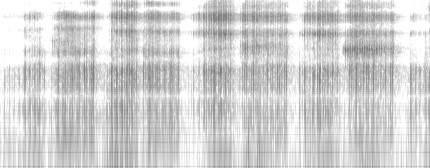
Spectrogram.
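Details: House cat purr, continuous low vibrating hum rising and falling with each breath, about seven swells in six seconds, close and clear with a faint airy hiss on top.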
